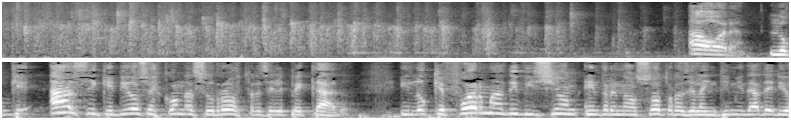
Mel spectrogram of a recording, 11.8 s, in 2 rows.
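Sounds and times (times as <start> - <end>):
audience applause: 0.0 - 5.1
speech: 5.2 - 11.7.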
